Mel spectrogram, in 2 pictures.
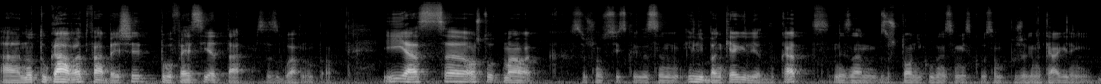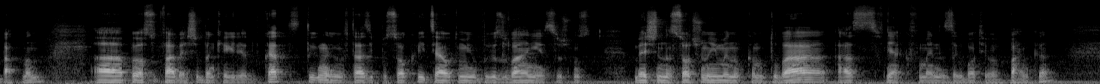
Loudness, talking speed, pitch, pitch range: -27 LUFS, 165 wpm, 90 Hz, 85-105 Hz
